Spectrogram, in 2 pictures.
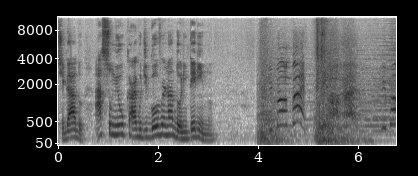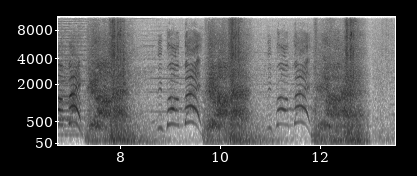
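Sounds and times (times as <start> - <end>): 
speech: 0.0 - 3.2, 4.0 - 4.6
crowd chanting a battle cry in unison: 5.0 - 8.4, 9.5 - 13.0.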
